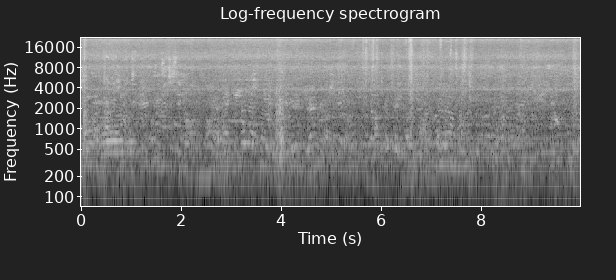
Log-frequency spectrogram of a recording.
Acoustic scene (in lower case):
crowded indoor space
